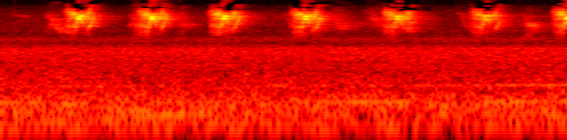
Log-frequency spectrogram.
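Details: At sunrise a house sparrow chirps loudly and repeatedly, short bright notes roughly every half second, with a low steady background murmur.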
